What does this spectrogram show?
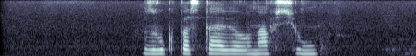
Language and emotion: Russian, neutral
